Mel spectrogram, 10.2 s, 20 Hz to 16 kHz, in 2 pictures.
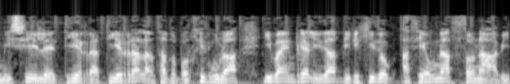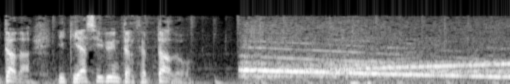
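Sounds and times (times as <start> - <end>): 
speech: 0.0 - 7.7
air-raid sirens wailing: 7.5 - 10.1.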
